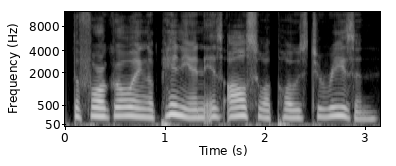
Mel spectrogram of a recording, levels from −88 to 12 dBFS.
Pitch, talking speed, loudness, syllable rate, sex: 200 Hz, 150 wpm, -17 LUFS, 5.4 syllables/s, female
